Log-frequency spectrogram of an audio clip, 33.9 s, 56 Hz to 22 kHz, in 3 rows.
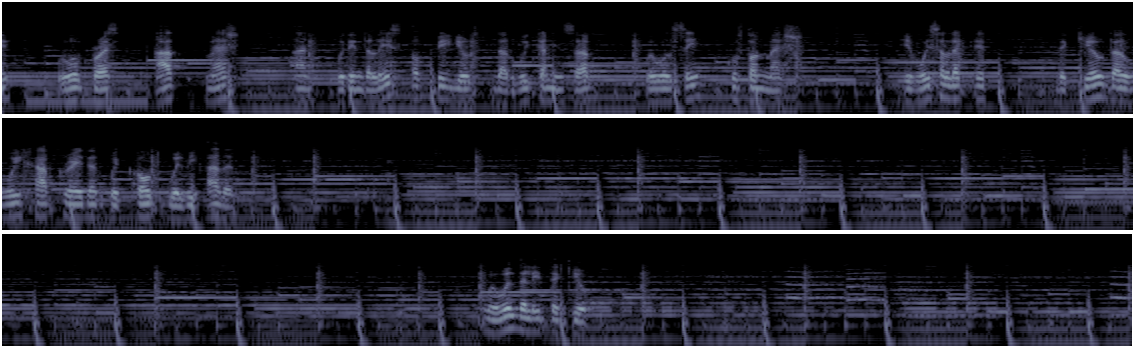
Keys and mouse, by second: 13.8-17.9 drag, 20.5-24.8 middle drag, 25.2 click, 28.5 x, 30.8-32.1 drag.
